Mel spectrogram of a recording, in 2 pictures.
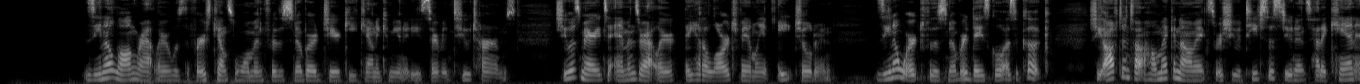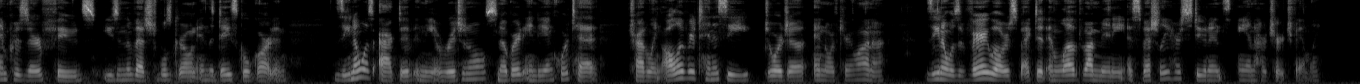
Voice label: english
